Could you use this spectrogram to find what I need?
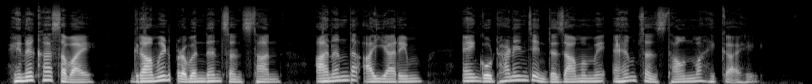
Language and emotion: Sindhi, neutral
